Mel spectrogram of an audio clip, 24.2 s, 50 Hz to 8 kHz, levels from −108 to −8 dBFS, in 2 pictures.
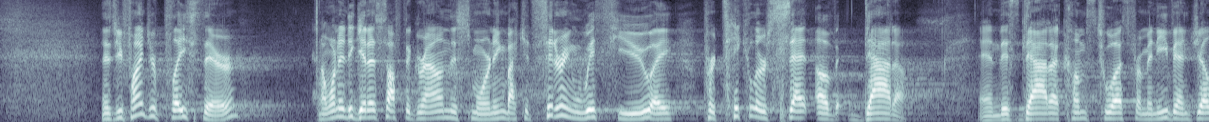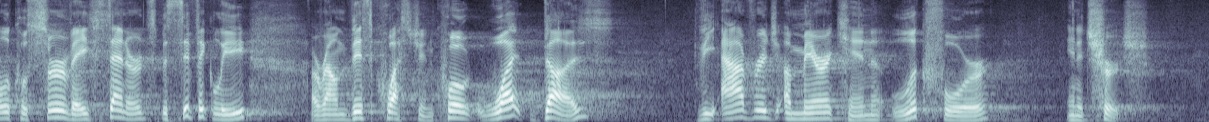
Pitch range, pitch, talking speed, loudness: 135-190 Hz, 150 Hz, 125 wpm, -18 LUFS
